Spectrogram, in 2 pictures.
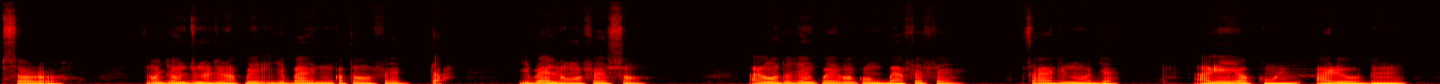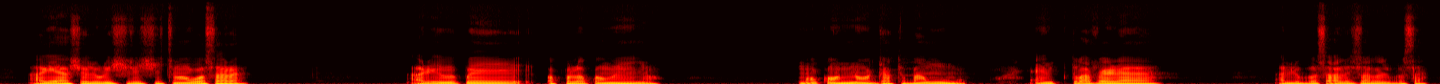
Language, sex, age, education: Yoruba, female, 15-29, primary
